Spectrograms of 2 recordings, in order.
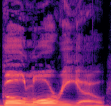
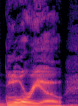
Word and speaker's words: Glorio: didn't notice it but he kept saying gorio instead of glorio and glorio always like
